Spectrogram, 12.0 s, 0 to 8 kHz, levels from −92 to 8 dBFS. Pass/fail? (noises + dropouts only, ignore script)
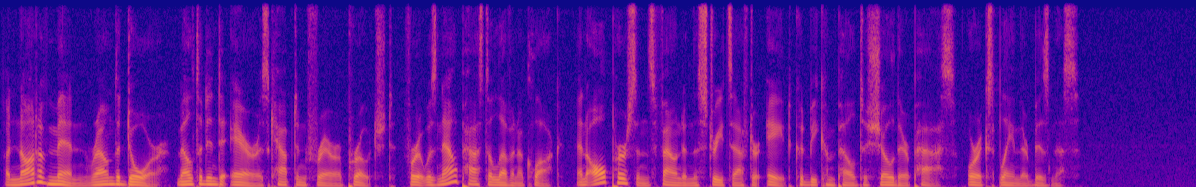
pass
